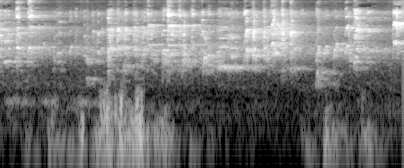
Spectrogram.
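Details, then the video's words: Budgerigar colony at feeding time, many birds chattering at once in a dense, high, scratchy chirping wash, with soft low thumps and knocks loudest near the first second. "Chirping Sounds In Budgies Colony"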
